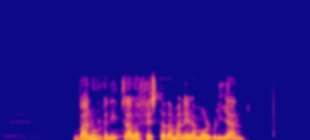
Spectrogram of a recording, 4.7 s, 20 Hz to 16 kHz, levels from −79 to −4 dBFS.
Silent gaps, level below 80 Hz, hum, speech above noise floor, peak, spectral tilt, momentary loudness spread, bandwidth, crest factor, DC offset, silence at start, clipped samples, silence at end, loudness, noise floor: none; -60 dBFS; none; 66 dB; -2 dBFS; -5 dB/octave; 5 LU; 7.8 kHz; 16 dB; under 0.1%; 1.1 s; under 0.1%; 1 s; -16 LUFS; -81 dBFS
